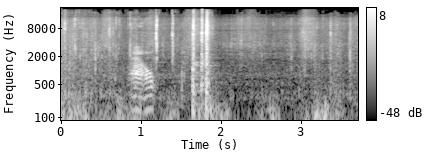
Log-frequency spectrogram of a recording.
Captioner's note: bumps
